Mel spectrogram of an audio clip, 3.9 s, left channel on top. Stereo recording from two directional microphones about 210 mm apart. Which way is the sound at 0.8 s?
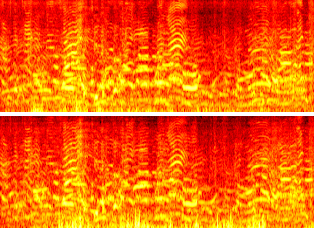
35° left (ahead or behind).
